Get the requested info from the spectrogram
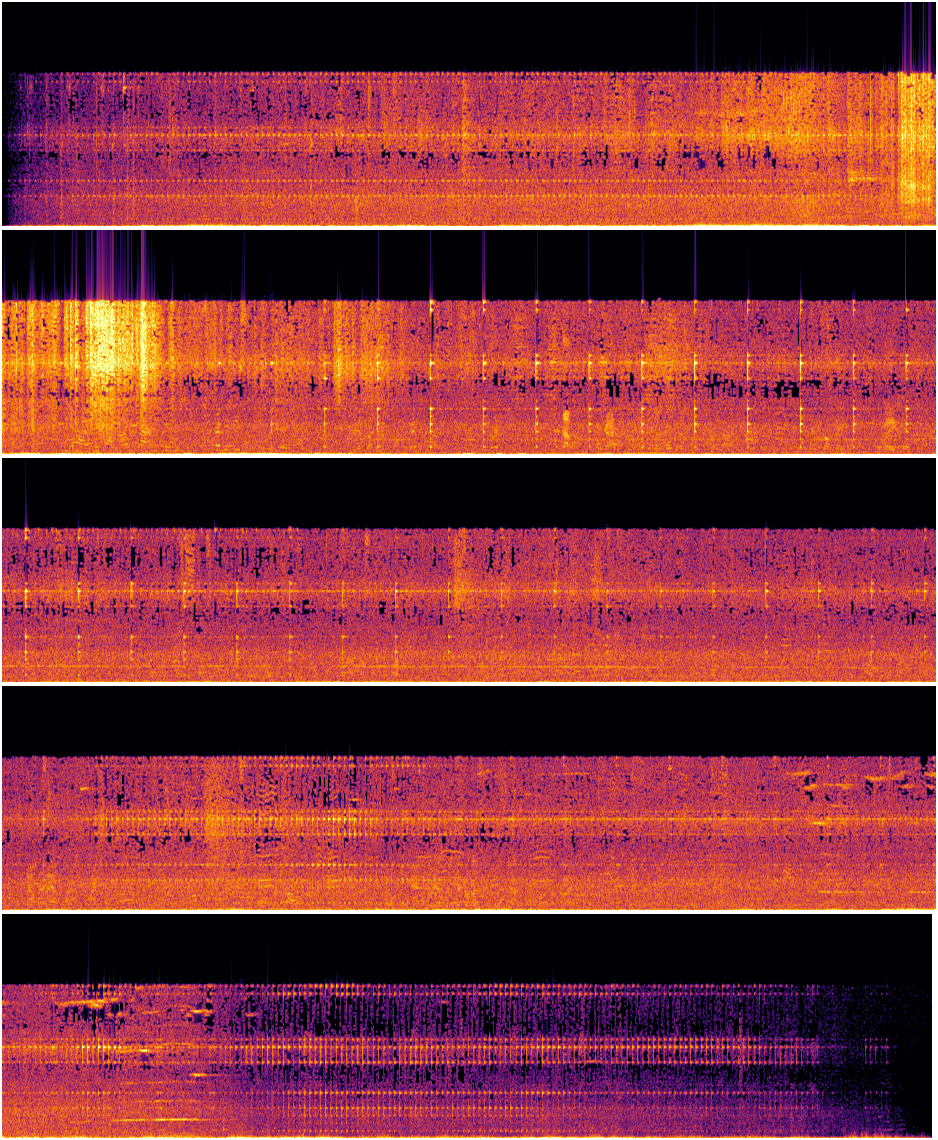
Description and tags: HongKong Stop-Lights
Particular sound of Stop Lights in the Streets of Hon Kong
City, field-recording, Hong, Kong, Lights, soundscape, Stop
